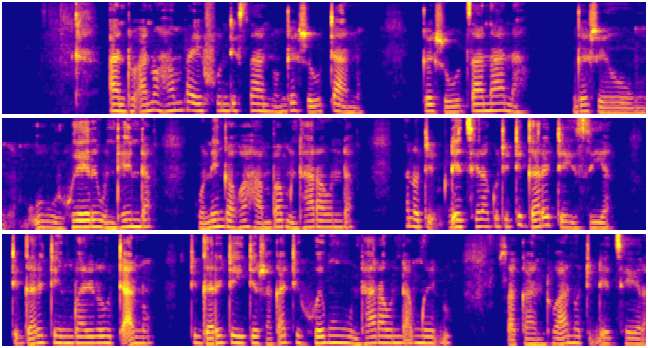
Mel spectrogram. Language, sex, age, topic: Ndau, female, 36-49, health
